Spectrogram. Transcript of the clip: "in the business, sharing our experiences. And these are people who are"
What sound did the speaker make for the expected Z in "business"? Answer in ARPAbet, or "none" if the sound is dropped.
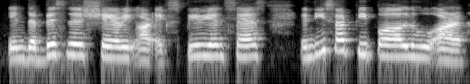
S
